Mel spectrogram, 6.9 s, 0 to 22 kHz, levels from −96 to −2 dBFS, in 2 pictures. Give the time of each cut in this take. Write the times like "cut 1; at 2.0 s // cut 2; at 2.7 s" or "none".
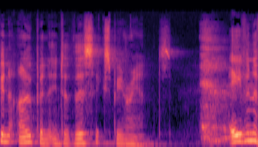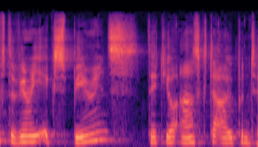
none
